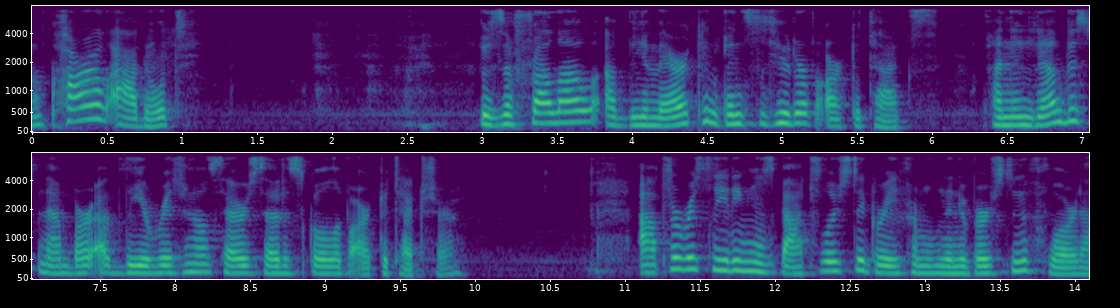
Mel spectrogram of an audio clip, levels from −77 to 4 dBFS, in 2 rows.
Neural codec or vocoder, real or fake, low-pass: autoencoder, 22.05 kHz, a latent of 192 numbers a frame, VITS, trained on one speaker; fake; 7.2 kHz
